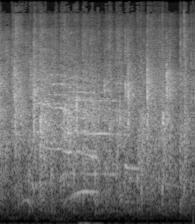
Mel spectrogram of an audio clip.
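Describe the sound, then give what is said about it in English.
Applause from a church audience for the children after their part in the service: a dense, continuous clatter of many hands, fairly loud and even throughout, with a few faint tonal voice-like sounds mixed in. “Give the kids a round of applause.”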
